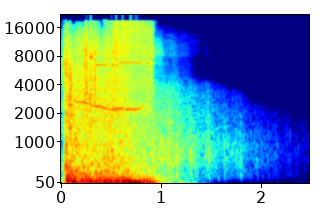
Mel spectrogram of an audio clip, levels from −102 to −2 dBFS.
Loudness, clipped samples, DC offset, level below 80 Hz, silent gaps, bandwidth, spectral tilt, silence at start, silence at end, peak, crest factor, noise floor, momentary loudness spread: -11 LUFS; under 0.1%; under 0.1%; -14 dBFS; none; over 20 kHz; -3.5 dB/octave; 0.05 s; 1.4 s; 0 dBFS; 12 dB; -73 dBFS; 11 LU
